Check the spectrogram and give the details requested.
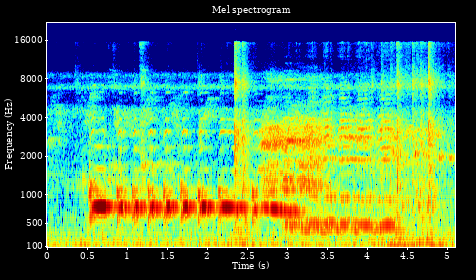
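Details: Bangkok-type zebra dove (perkutut) from a bird farm: about ten evenly spaced short coo pulses, then one held note. A softer, lower rolling coo follows, with faint clicks in the background.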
